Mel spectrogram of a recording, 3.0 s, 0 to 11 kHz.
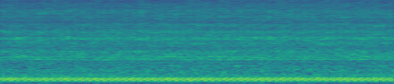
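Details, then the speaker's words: Honda EB6500 generator that sat for years, after carburetor rebuild, valve lash and ignition adjustment, on auto throttle and unchoked: steady, even engine drone settling to idle, smooth firing with no knocks, surging or misses; healthy, putting out 120/240 V. "And I'm not going to choke it again. Let's see if she just runs. down to idle. Sounds good."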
